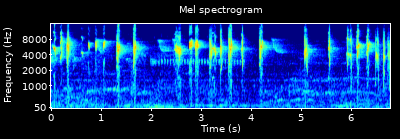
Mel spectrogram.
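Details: Training song for small fighter birds: dense bursts of very high, sharp chirps and short twittering notes, with a brief buzzy trill in the middle and little background noise.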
